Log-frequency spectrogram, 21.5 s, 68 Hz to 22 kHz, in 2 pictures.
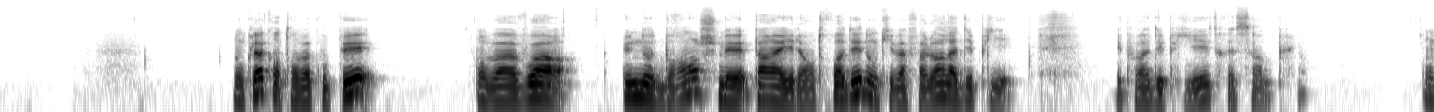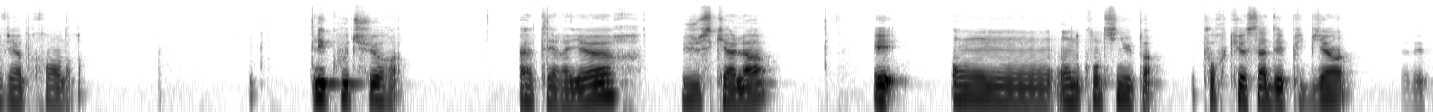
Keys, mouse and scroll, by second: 0.6 u, 1.1-10.6 shift+middle drag, 10.6 click, 10.9-11.9 middle drag, 11.9 shift+click, 12.6-13.9 middle drag, 13.9-14.5 scroll up 1, 14.5-16.0 middle drag, 16.0 ctrl+click, 16.4-21.5 middle drag.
